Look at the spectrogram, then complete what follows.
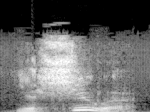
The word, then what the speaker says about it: Yeshua: and by the way his name was Yeshua for those who like to pronounce his name the way he pronounced it anyway he said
